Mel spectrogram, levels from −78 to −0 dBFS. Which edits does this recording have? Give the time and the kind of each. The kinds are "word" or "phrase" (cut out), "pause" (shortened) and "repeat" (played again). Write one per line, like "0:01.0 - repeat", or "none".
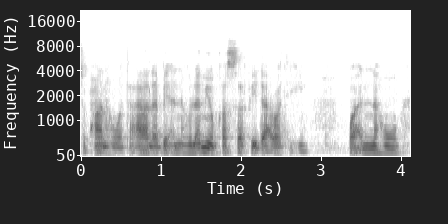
none

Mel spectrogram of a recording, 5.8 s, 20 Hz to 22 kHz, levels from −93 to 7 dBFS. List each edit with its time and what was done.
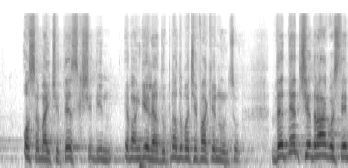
0:02.8 - word

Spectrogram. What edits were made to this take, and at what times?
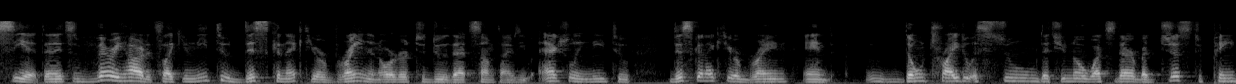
0:07.9 - pause

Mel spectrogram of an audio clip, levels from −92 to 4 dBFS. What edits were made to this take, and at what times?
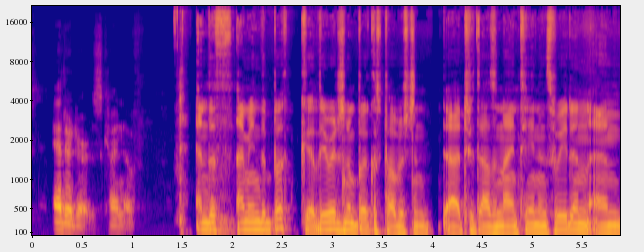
0:04.1 - pause

